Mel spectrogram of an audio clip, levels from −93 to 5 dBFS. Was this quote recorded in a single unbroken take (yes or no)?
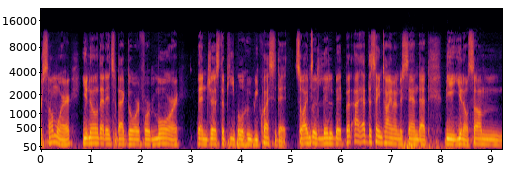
no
